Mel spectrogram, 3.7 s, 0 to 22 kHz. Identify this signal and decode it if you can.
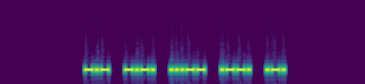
Morse code, heard as a keyed tone, about 43 wpm, spaced as for 32 wpm, 700 Hz. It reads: KC3PR
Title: USA Call Signs - 5 Characters - 2x Character Spacing - 45wpm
